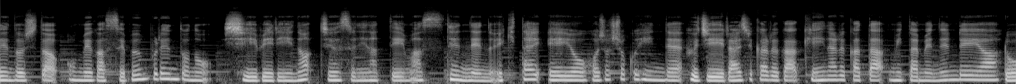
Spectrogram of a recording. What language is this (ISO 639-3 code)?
jpn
